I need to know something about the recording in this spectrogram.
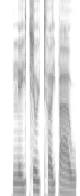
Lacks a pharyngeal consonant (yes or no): yes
